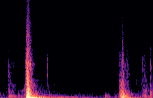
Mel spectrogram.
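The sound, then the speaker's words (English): Car door slam heard from inside the car: one heavy, low thud that decays quickly, followed by a softer second thump after a pause. “Car door slam, interior.”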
